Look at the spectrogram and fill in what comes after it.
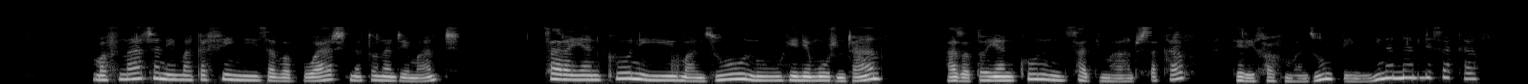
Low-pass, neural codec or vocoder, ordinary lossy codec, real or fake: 7.2 kHz; none; MP3, 24 kbps; real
